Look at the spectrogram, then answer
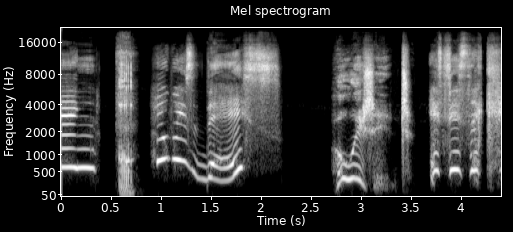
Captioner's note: snorts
